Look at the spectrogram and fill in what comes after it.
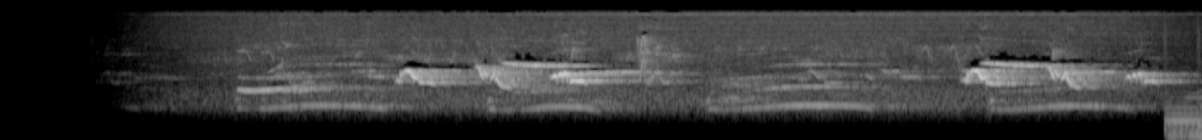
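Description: Birds calling and singing in short repeated phrases over a steady outdoor hiss, starting about a second in. Music with steady held tones comes in just before the end.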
